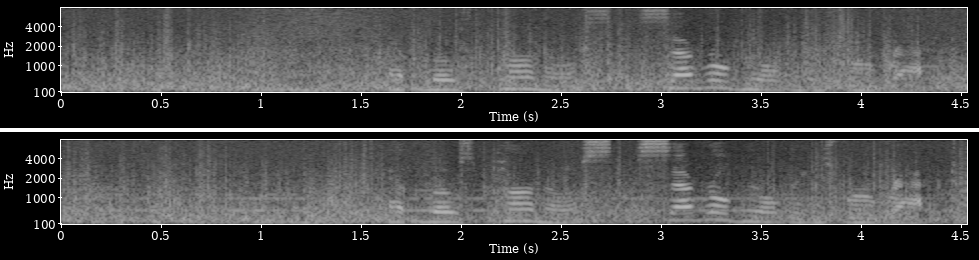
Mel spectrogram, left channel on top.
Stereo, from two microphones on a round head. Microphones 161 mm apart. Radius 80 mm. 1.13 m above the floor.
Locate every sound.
1.6 s a woman speaking: 90° right; by 4.5 s 75° right (ahead or behind)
